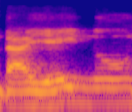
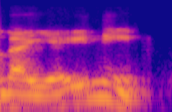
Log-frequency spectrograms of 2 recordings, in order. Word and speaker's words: Dayenu: Y eran de esos judíos de Galicia Europa del Este que no pronuncian Dayeinu, sino Dayeini.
